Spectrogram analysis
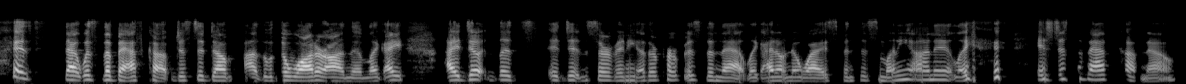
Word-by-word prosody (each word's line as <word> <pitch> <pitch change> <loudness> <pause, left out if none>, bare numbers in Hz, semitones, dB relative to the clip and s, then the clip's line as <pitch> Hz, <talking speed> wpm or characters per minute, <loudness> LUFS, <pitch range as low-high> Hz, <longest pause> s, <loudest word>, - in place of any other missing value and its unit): Yes. 290 -6 +6 0.3
That 205 -3 +8
was 215 0 -2
the 210 - +5
bath 195 -2 +3
cup - - +2
just 185 0 -8
to 205 - -3
dump 180 -2 +3 0.2
ou 165 - -2
th 180 0 -8
the 195 - +2
water 180 +1 +8
on 165 -2 +5
them, 150 -1 -7
like, 165 +2 -3
I 200 +1 +1 0.4
I 195 +1 +6
don't 220 +3 +2
that's 205 -3 -6
it 195 -1 -8
didn't 195 -3 -6
serve 195 -2 -3
any 185 +1 -7
other 195 +2 -6
purpose 205 0 -7
than 185 -2 -7
that. 160 0 -1
Like, 160 0 -7
I 165 - +1
don't 175 -1 -2
know 165 0 -6
why 155 -1 +2
I 145 - -7
spent 170 -1 -16
this 195 -1 -16
money 180 +7 -6
on 215 0 -3
it, 215 -2 -5
like, 170 - -2 0.6
it's 215 -1 -6
just 240 +3 -8
the 265 - -13
bath 225 -1 +1 0.2
cup - - -2
now. - - -8
190 Hz, 235 wpm, -23 LUFS, 175-205 Hz, 0.6 s, That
